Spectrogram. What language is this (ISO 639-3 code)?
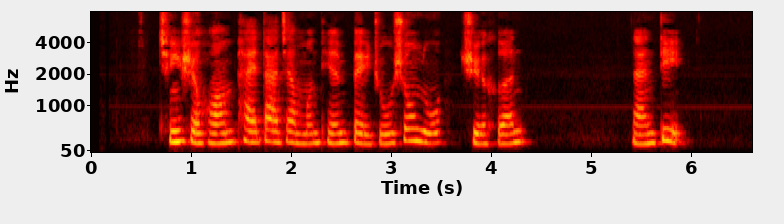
zho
